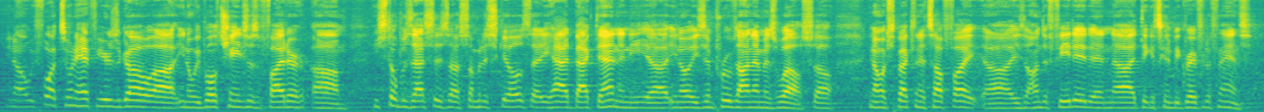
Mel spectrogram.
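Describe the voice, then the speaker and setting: A man answering press conference questions casually as a fighter, in a halting, unassuming way. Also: a little high, level tone, a bit bright, slight background noise.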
